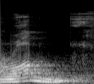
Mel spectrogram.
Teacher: रॉ को बा से मिलाएंगे और रॉ को मोटा करेंगे और बा को लाम से मिलाएंगे, ये दरमियान वाला अलिफ नहीं पढ़ेंगे, इस पर कुछ भी नहीं।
